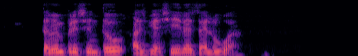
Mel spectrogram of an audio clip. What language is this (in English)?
Galician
